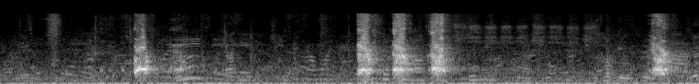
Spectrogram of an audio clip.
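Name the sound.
small dog yapping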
